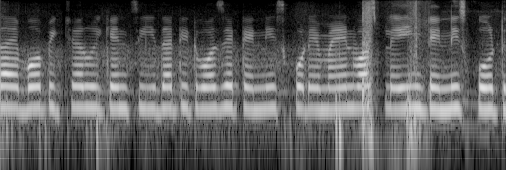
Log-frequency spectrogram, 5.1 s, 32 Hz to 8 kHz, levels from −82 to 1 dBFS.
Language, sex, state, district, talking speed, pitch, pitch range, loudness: English, female, Punjab, Fazilka, 215 wpm, 235 Hz, 230-240 Hz, -19 LUFS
